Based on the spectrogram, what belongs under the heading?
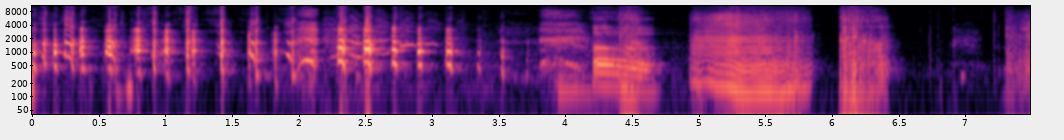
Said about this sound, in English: Including fart bank. Cop that, Hitler. That'd be funny out of context. Just fart noises.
